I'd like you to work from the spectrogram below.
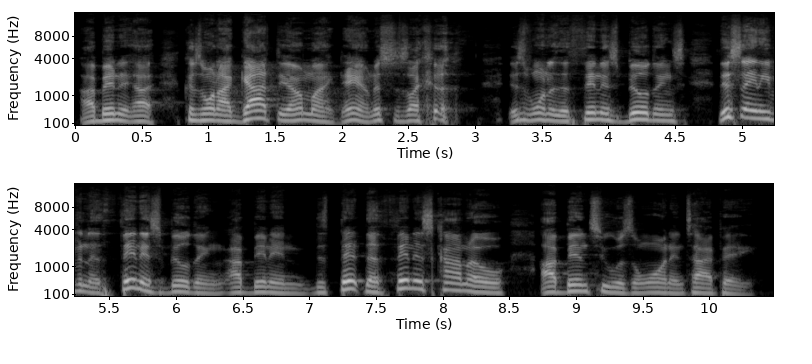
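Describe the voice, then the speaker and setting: A native English-speaking vlogger talks casually to camera while walking city streets, rambling with many restarts and repeated phrases. His voice is a little high, animated and fairly quick, with clean, echo-free studio sound.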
